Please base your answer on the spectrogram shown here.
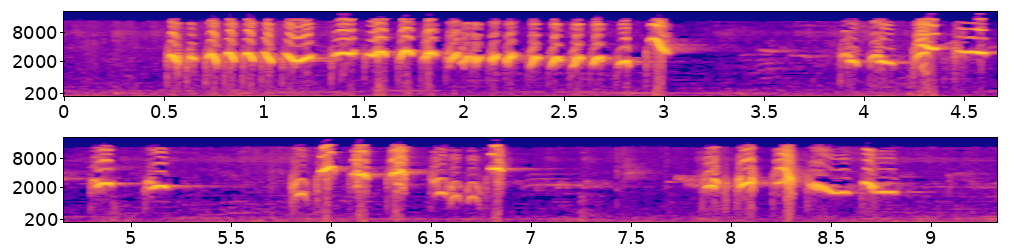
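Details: Greater green leafbird (cucak ijo) in morning song, played to provoke other birds; a long fast rattling series of whistled notes lasting over two seconds, then varied sharp high phrases in several bursts.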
